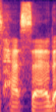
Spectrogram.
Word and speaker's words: hesed: But there's something about this term hed because and I'll say the English pronunciation is hessed.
